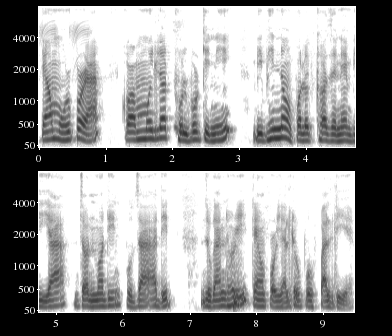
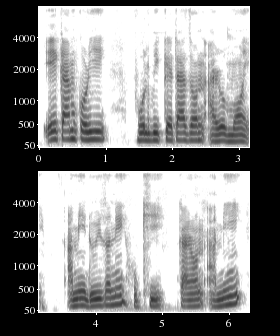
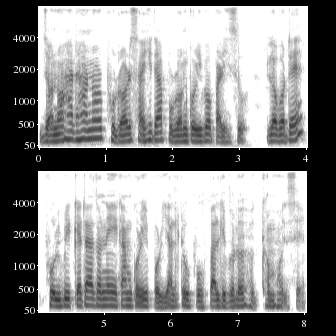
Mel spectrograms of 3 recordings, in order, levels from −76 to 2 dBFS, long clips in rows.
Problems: background sounds at intervals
